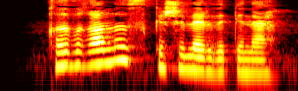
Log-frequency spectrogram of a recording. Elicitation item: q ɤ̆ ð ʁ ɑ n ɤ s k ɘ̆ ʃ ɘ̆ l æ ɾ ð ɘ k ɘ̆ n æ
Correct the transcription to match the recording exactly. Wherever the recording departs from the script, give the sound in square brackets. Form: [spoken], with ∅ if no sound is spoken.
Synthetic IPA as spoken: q ɤ̆ ð ʁ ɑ n ɤ s k ɘ̆ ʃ ɘ̆ l æ ɾ ð ɘ k ɘ̆ n æ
